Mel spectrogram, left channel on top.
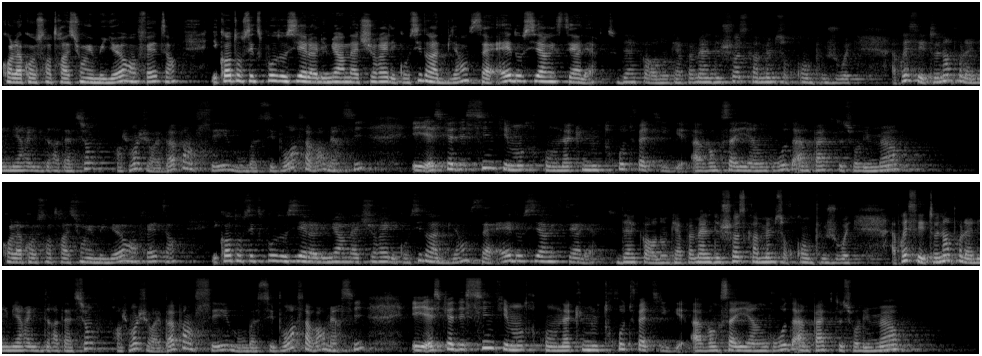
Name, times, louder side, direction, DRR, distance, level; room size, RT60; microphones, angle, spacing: voice 1, 0.0-6.0, left 6 dB, 80° left, 15 dB, 0.4 m, -27 dB
voice 2, 6.1-18.7, right 3 dB, 35° right, 9 dB, 0.6 m, -31 dB
19.0 x 6.4 x 3.1 m, 1.1 s
head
